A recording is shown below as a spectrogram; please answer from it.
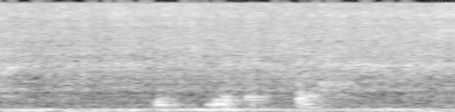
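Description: Spinach going into a hot pan for a creamy pea, cashew and raisin curry, with a steady broadband frying sizzle throughout and a few soft stirring knocks and scrapes near the middle.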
